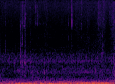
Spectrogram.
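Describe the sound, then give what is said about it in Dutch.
A steady, low car engine rumble from inside a moving car while the speaker drives and lets another car go first, droning continuously with no voices or other distinct sounds over it. “Nou, ik eh, moet eventjes een andere auto voorlaten.”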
